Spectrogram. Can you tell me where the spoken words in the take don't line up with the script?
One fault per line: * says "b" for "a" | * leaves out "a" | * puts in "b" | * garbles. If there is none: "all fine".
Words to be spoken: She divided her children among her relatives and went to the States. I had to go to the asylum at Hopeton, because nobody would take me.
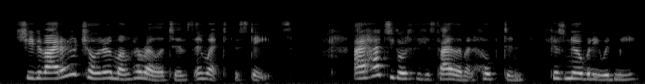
* leaves out "take"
